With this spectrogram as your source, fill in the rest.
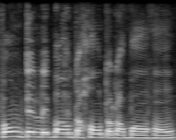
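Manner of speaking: put-on French accent. Streamer joking to viewers during a game, in a mock French accent. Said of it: "it's not really a good French accent impression".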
